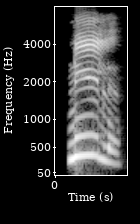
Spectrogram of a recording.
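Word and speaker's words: Nile: इसको अगर हमने पढ़ा माइल है ना माइल पढ़ा इसको तो इसको नाइल पढ़ना चाहिए लेकिन इसको नाइल नहीं पढ़ते यह एक नदी का नाम है जिसको क्या पढ़ते है नील तो अंग्रेजी में अपना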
